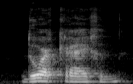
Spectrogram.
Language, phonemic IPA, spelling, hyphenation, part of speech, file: Dutch, /ˈdoːrˌkrɛi̯ɣə(n)/, doorkrijgen, door‧krij‧gen, verb, Nl-doorkrijgen.ogg
- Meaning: 1. to receive, to be relayed, to be notified of (a message) 2. to realise, to figure out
